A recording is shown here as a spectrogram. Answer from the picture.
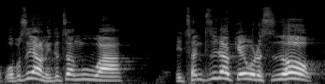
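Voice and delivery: the judge demands to know why the condom is missing, angrily; angry judge. Retold or imitated. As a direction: play the judge losing patience, scolding. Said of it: "那法官又生气啦".

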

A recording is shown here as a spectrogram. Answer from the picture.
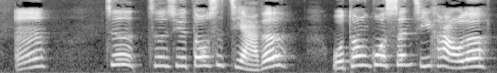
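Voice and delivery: high, loud amazed realization; high amazed delight; surprised. Acted. Fox fairy realizes she passed.

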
